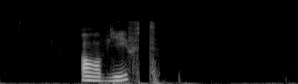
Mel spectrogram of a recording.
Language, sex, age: Swedish, female, 20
